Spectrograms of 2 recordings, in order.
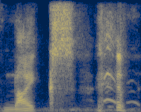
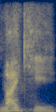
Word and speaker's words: Nike: everybody pronounced it like mike and i remember they ran a few ad campaigns on on how to pronounce it you know it's nike it was like greek for victory or something like that and it was just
